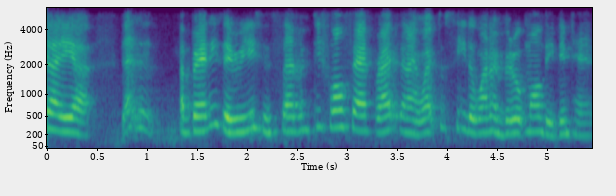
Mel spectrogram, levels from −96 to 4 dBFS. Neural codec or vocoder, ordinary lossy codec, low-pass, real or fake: codec, 16 kHz, 0.8 kbps, ZipCodec; Opus, 24 kbps; 5.4 kHz; fake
